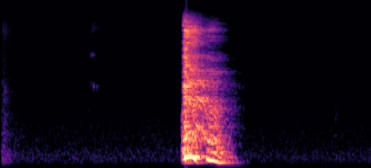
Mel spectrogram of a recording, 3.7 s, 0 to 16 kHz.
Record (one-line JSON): {"exhalation_length": "3.7 s", "exhalation_amplitude": 25731, "exhalation_signal_mean_std_ratio": 0.26, "survey_phase": "beta (2021-08-13 to 2022-03-07)", "age": "45-64", "gender": "Male", "wearing_mask": "No", "symptom_none": true, "smoker_status": "Ex-smoker", "respiratory_condition_asthma": false, "respiratory_condition_other": false, "recruitment_source": "REACT", "submission_delay": "2 days", "covid_test_result": "Negative", "covid_test_method": "RT-qPCR", "influenza_a_test_result": "Negative", "influenza_b_test_result": "Negative"}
